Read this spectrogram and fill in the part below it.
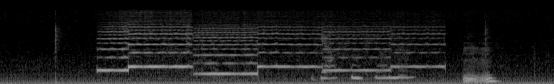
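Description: An electronic toy plays a short beeping tune.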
